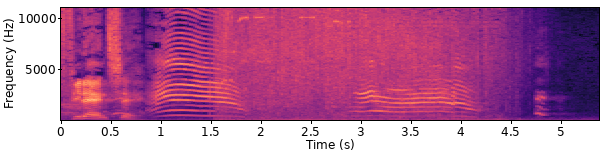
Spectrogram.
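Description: A newborn baby cries.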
